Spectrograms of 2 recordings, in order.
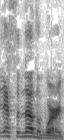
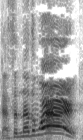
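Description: First: Softer, dropped low and in; quiet aside. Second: Emphatic. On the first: Preacher musing to the congregation, soft aside. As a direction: let it slip out almost to yourself. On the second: Preacher declaring to the congregation, emphatic. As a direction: proclaim it to the room. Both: Shown as a demonstration.

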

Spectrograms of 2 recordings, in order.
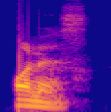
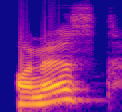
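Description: First: অনেস্ট said with a silent h, opening on the vowel; teacher models অনেস্ট with no h sound; correct pronunciation. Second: হনেস্ট said with a sounded h at the start; teacher models the mistaken হনেস্ট, h pronounced; wrong pronunciation. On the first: Teacher shows students the silent h, অনেস্ট said vowel-first. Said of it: "আমরা কিন্তু অনেস্ট বলে থাকি". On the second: Teacher shows the wrong way, হনেস্ট with h. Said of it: "আমরা হনেস্ট বলি না". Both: Shown as a demonstration.

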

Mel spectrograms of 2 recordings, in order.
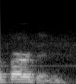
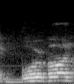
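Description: First: "bourbon" as BUR-bun; second option. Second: "bourbon" as BOR-bon; first option. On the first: Checking Mum's answer, "bourbon" as BUR-bun. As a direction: say "bourbon" with a short, unstressed ending. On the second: Checking Mum's answer, "bourbon" as BOR-bon. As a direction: say "bourbon" with a full BON ending. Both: Shown as a demonstration. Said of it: "Do you say bourbon or bourbon".

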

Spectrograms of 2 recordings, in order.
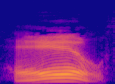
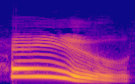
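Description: First: Slightly raised, measured greeting; composed magician. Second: Very high, loud greeting; overeager knight. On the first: Magician greets king once more, composed. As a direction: intone it with composure. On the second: King returns magician's greeting, overeager. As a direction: sing it out far too heartily. King overdoes his reply. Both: A narrator's reading.

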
